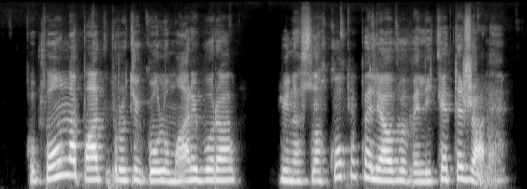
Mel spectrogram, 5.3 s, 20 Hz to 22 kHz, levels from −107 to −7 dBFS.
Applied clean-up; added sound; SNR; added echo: neural mask model Resemble Enhance denoiser.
